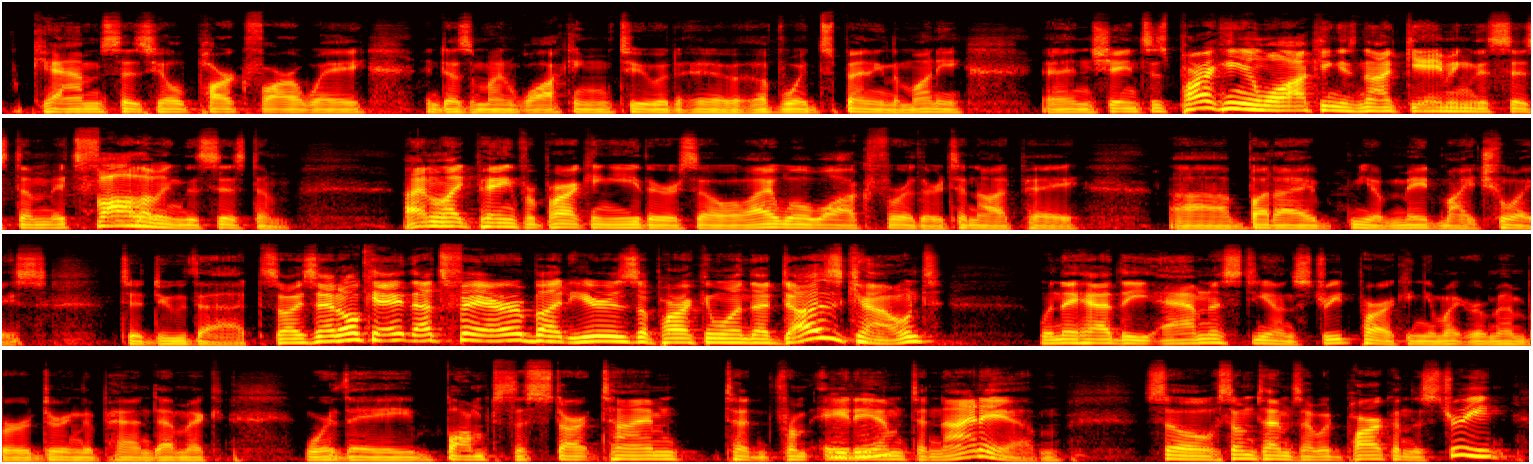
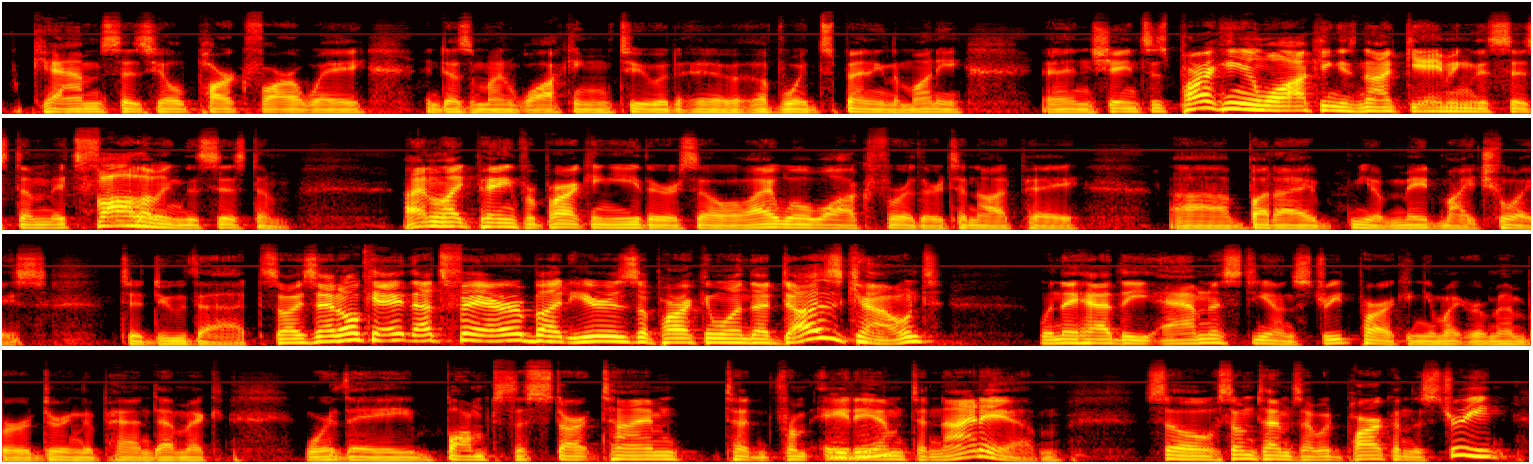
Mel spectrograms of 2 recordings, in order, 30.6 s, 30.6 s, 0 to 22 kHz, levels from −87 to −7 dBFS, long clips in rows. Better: first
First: none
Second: high-pitched whine; faint; throughout; 6.5 kHz, 35 dB below the speech

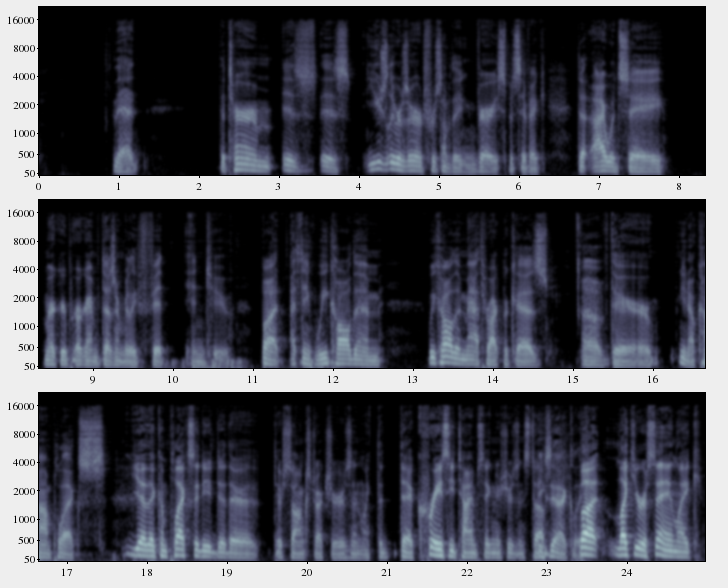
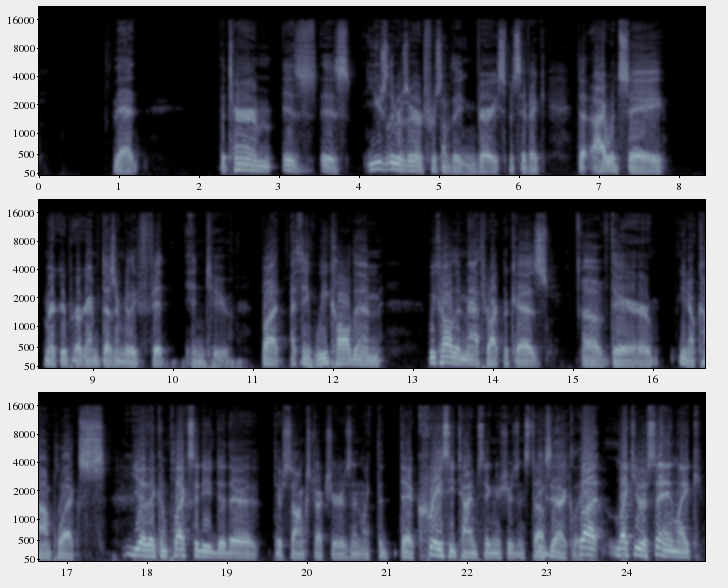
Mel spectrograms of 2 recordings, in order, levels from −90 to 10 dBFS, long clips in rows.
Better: first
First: none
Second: distortion; heavy; 7 dB below the speech

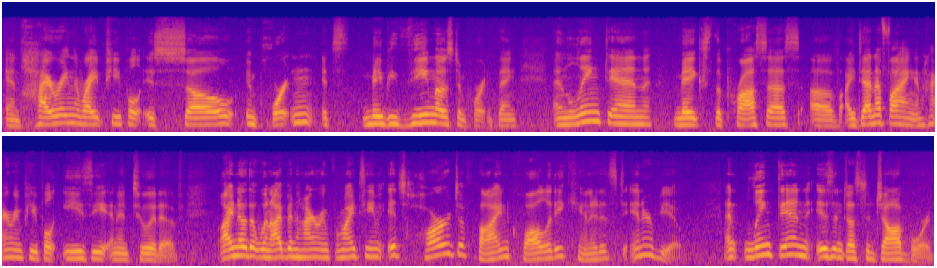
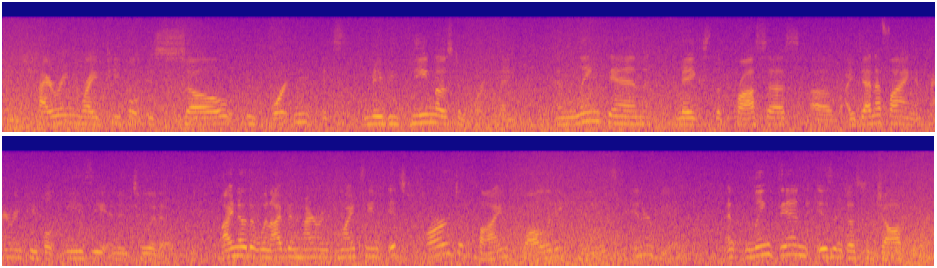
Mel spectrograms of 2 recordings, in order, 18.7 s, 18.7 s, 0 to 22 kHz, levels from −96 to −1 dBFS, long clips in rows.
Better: first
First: hiss; faint; throughout; 25 dB below the speech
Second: hiss; loud; throughout; 3 dB below the speech

